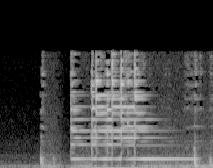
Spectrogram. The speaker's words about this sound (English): well, hell's bells, give yourself a cowbell.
